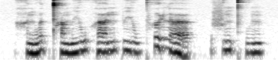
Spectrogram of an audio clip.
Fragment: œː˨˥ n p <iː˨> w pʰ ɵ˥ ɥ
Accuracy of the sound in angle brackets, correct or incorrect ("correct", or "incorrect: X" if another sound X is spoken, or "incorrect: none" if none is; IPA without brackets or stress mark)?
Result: correct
